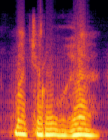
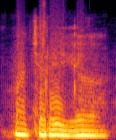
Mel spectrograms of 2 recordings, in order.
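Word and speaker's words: مجراها: badai terdapat bacaan atau lafal majroha yang dibaca imalah menjadi majreha ataupun apel atau bunyi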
